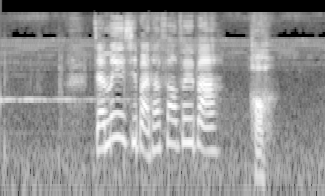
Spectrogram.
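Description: A young woman speaks brightly and with animation.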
